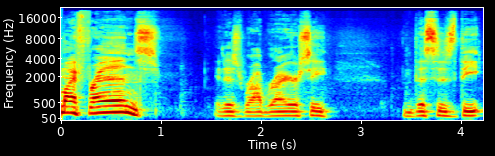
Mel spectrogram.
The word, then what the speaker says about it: Ryerse: And remember that Robb has two B's, just like it's pronounced Ryerse is pronounced Ryerse.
